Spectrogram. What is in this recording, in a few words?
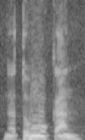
"natomokan", Yawa; teeth; unat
